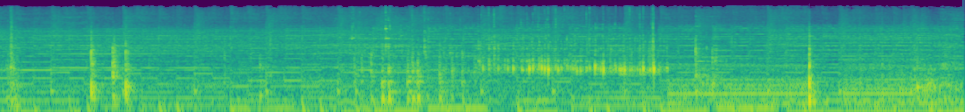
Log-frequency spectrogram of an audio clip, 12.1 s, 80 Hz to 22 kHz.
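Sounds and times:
background music: 0.0 - 12.0
coffee maker pump buzzing: 4.4 - 8.5
coffee streaming into tumbler: 4.4 - 8.5.

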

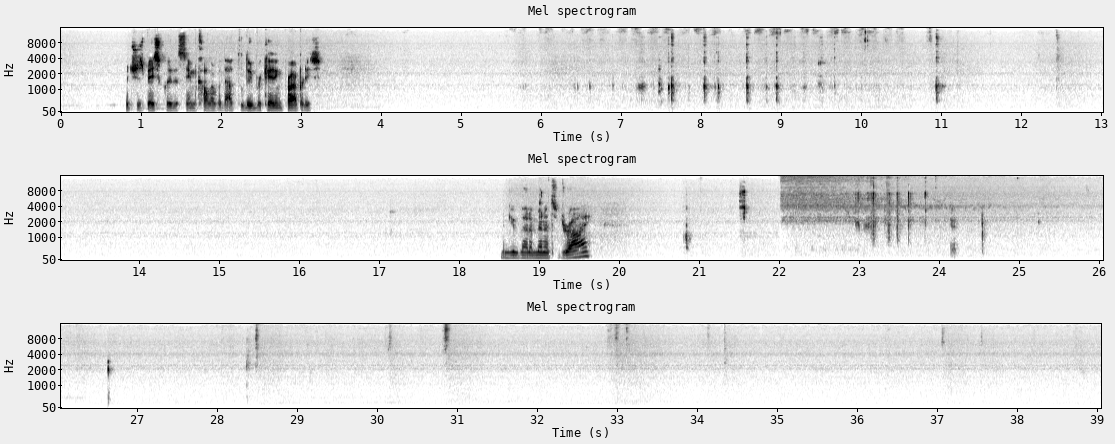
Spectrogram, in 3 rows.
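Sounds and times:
low steady hiss: 0.0 - 39.0
swab scrubbing paper: 6.4 - 10.4.

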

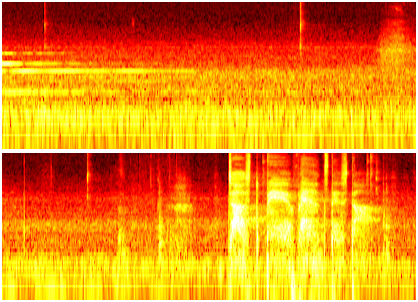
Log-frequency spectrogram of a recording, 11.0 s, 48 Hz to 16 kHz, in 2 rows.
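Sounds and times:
woman whispering: 8.6 - 10.6.

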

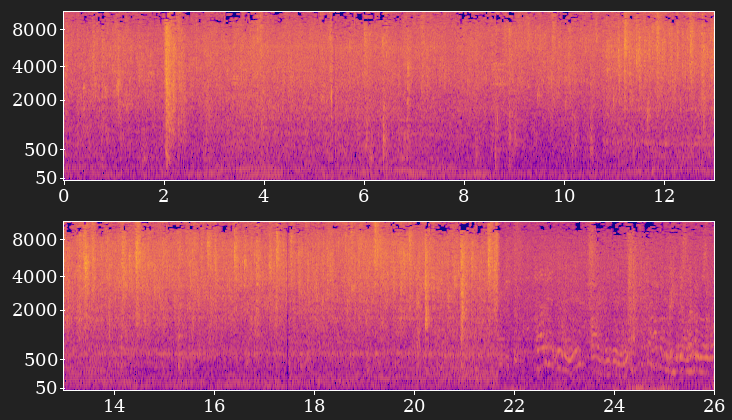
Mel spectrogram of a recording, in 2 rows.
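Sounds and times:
water boiling in steamer: 0.0 - 21.8.

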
